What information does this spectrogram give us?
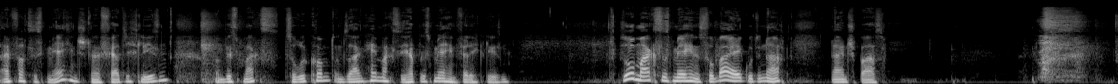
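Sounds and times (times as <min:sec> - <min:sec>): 
speech: 0:00.0 - 0:05.2, 0:06.2 - 0:09.0
loud cough: 0:10.4 - 0:11.1.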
